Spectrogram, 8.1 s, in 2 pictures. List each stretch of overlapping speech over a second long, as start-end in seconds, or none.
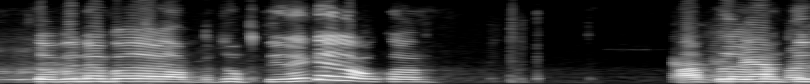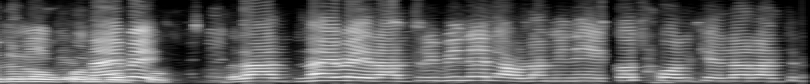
3.5-4.9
